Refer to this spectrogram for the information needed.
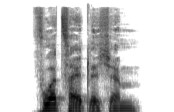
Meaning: strong dative masculine/neuter singular of vorzeitlich
- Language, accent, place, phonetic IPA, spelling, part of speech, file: German, Germany, Berlin, [ˈfoːɐ̯ˌt͡saɪ̯tlɪçm̩], vorzeitlichem, adjective, De-vorzeitlichem.ogg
